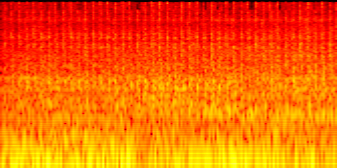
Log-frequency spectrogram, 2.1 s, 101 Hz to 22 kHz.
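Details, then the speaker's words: 2016 Mitsubishi Montero diesel idling just after replacing and tensioning both drive belts. Even, steady clatter with no squeal or chirp from the belts; smooth and healthy, belt install good. "Iyon no, napaka-smooth no? Napaka-smooth yung andar. So wala siyang tunog na sa belt no."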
